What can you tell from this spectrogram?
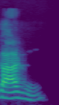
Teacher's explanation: या गार्डन word मध्ये the first syllable is stress there because it's a noun. हे noun असल्यामुळे पहिल्या सिलॅबल वरती या ठिकाणी स्ट्रेस दिलेला आहे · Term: वर्ड ट्रेस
